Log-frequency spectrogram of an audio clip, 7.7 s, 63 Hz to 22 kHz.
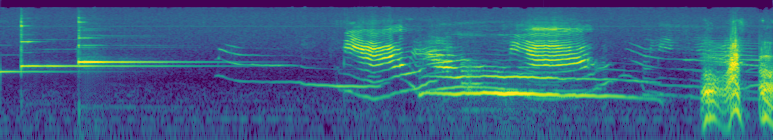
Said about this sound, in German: Hilfe! Am Gartenzaun hocken mindestens 100 Katzen.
